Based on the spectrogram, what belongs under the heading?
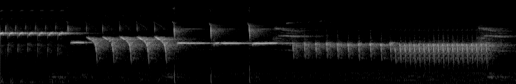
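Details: Canary singing to stimulate a female: high repeated notes give way to rapid downward-sweeping chirps, clicky bursts, a sustained whistled tone, then a long buzzy rolling trill that fades out.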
